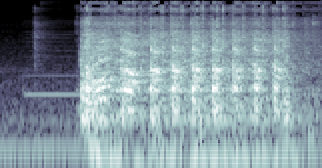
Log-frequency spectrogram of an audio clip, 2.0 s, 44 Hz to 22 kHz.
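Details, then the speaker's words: 1985 Porsche 944 after front engine seal rebuild, fuel system disconnected: even, strong cranking about seven compressions a second with no firing; healthy cranking, no start for lack of fuel. "Sounds like he wants to go too. It does. Realistically, all she needs is some starting fluid."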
